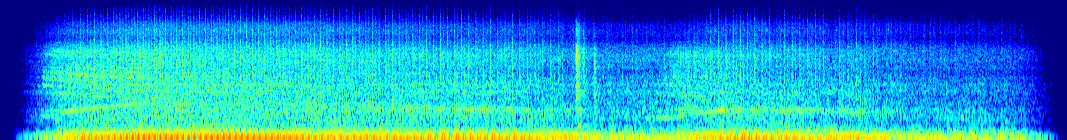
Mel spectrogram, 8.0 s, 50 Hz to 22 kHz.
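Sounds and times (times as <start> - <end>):
Harley motorcycle decelerating: 0.2 - 7.9.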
